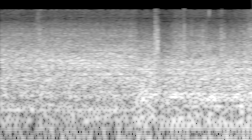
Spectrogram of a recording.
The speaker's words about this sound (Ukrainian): Водит старым дедовским способом машину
